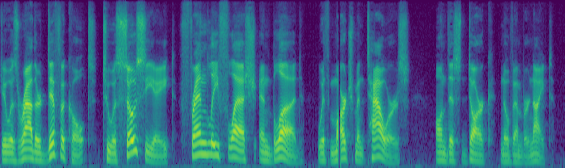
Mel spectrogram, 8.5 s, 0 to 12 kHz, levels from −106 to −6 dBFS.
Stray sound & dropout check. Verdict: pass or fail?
fail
